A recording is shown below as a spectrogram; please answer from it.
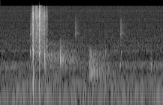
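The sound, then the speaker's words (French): Camera shutter clicks as a photo is taken through a car windscreen: a loud cluster of sharp mechanical clicks, then a few fainter, spaced single clicks, with no talking. “Moi je vais prendre mon appareil photo. Tu veux bien? Regarde.”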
